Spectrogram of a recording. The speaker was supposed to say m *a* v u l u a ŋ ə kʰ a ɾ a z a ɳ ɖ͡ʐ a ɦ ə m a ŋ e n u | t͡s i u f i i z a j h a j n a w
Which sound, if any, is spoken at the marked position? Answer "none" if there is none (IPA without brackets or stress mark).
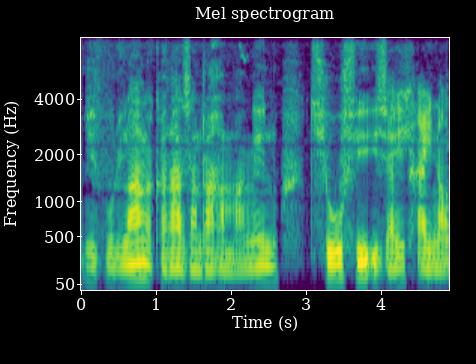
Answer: i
